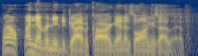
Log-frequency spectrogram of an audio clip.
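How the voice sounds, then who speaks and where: A man's voice: lowish voice, big pitch swings, fast talker, a bit bright, no room sound, studio quality. A man co-hosting a comedy podcast, riffing in a profane, self-deprecating, casual way. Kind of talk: bantering casual comedy chat.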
